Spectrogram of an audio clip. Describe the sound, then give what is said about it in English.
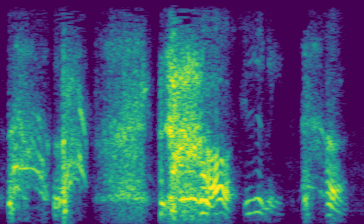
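Someone coughs and clears their throat after something went down the wrong pipe: a string of rough, raspy bursts, some strained and partly voiced, separated by brief pauses. “Went down the wrong pipe, excuse me, y'all.”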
